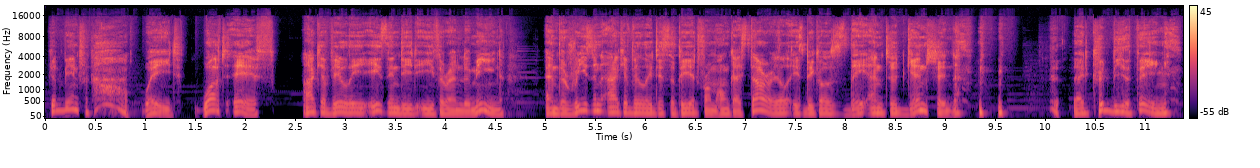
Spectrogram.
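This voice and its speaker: A man's voice: medium pitch, expressive, moderate pace, warm tone. A man livestreaming a game, casually thinking aloud and theorizing in an informal, mildly sweary way. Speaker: livestreamer playing a story game. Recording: roomy echo, faint music behind. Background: faint game music.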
